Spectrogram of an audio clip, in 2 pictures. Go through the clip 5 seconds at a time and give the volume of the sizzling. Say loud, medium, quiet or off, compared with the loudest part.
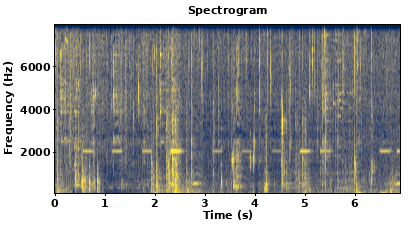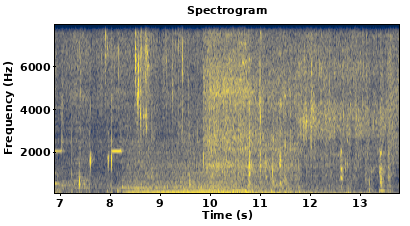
medium, medium, loud.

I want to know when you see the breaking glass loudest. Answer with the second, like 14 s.
1 s.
